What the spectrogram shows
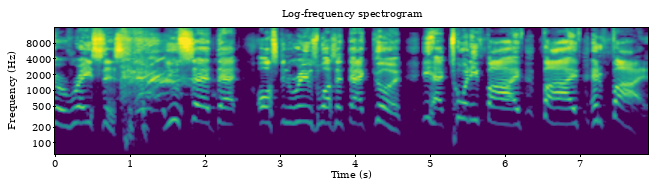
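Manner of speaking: put-on drunk angry rant. Retelling how a drunk friend chewed him out in a bar, imitating him berating. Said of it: "he lets me have it in the fucking bar".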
